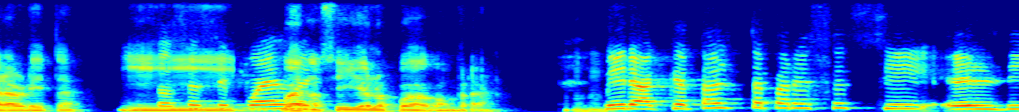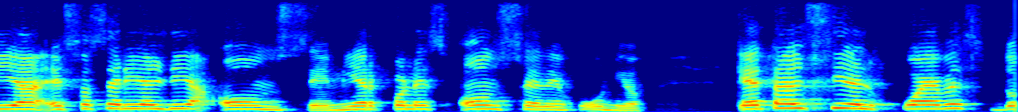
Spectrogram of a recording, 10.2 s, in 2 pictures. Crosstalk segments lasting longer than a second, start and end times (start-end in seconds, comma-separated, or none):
0.7-2.1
